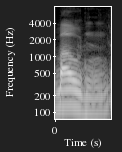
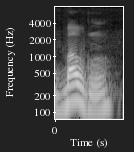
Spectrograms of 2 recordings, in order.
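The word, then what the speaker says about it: Bowdoin: of Maine four times, became the president of Bowden College, and that's how they pronounce it, Bowden. It looks like it's bowin b i n but they pronounce it very proudly. Bowden and he taught every class at Bowden except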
